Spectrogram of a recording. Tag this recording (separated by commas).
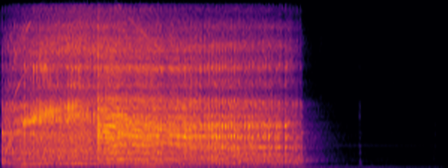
Tools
